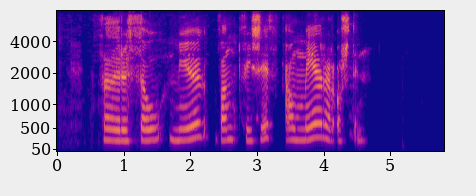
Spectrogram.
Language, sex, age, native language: Icelandic, female, 20-29, Icelandic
